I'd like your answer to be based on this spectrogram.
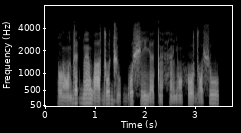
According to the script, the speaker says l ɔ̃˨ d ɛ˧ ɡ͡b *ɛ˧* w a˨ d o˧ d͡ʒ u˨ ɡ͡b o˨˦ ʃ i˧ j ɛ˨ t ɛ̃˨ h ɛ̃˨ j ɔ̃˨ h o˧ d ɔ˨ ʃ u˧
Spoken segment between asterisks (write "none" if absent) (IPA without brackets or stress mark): ɛ̃˧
